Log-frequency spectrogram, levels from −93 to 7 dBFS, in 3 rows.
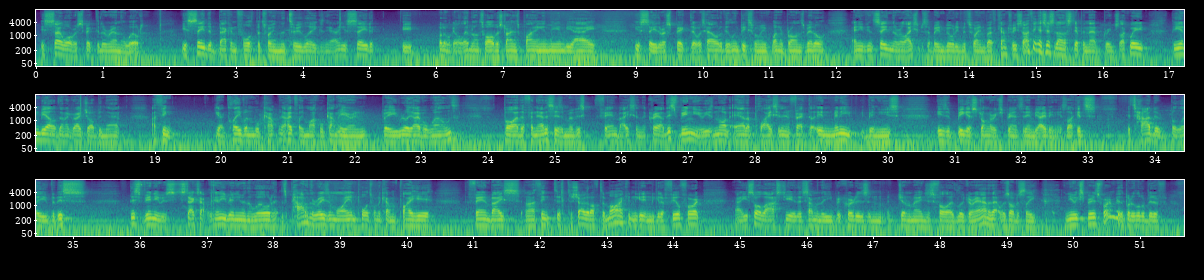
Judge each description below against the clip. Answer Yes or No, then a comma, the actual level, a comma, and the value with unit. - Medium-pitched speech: No, low, 105 Hz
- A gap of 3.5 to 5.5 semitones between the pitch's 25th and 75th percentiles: No, narrow, 2.5 semitones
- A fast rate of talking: Yes, fast, 250 wpm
